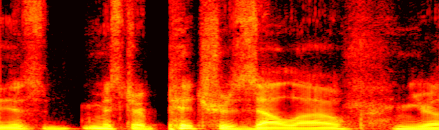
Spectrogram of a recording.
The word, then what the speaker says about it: Pitruzzello: Pitruzzello.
